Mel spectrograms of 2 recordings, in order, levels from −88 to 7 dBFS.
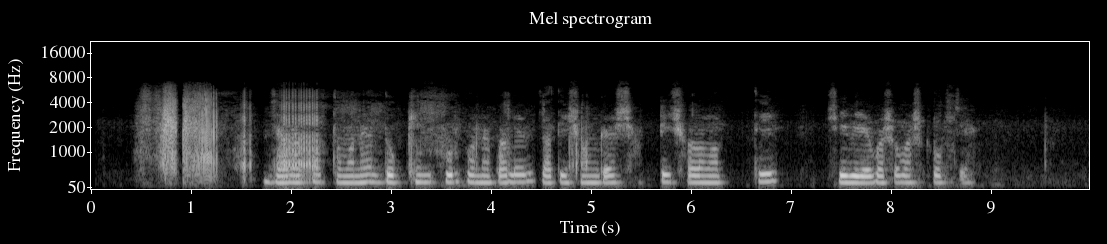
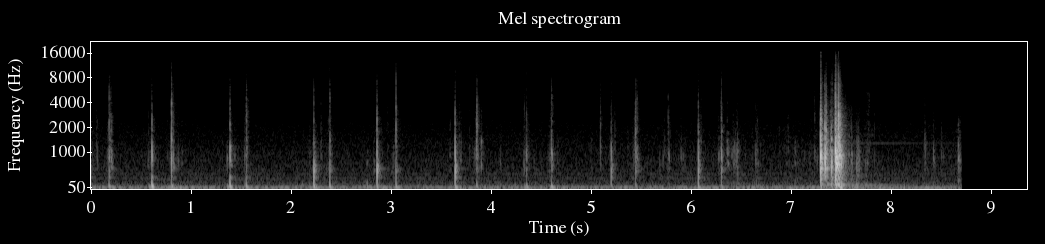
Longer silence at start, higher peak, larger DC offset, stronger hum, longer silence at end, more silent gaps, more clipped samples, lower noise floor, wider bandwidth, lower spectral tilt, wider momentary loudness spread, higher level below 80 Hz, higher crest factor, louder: first, 0.45 s vs 0.15 s; about the same, -2 dBFS vs -2 dBFS; neither; neither; second, 1.15 s vs 1.7 s; neither; neither; first, -59 dBFS vs -52 dBFS; second, 6.6 kHz vs 12 kHz; first, -7.5 dB/octave vs -5.5 dB/octave; second, 13 LU vs 30 LU; second, -62 dBFS vs -46 dBFS; second, 22 dB vs 30 dB; first, -22 LUFS vs -26 LUFS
